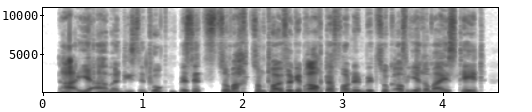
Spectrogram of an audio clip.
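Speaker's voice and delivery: a big friend setting him straight; lecturing Porthos. A narrator's reading. Porthos scolds Aramis before the musketeers, lecturing.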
